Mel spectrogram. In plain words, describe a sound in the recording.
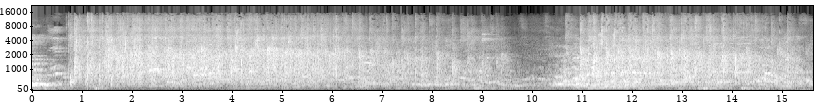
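Young children sing together loudly.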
